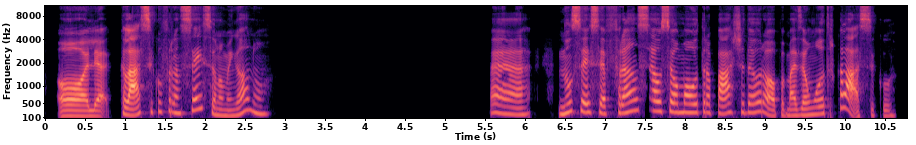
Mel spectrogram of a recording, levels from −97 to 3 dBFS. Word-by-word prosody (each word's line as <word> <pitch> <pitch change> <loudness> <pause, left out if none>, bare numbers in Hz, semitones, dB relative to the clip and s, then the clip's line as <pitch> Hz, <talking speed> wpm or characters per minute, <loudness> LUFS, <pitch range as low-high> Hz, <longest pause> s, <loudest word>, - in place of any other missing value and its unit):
Olha, 155 -1 +3
clássico 200 +9 +5
francês 295 +6 -2
se - - -3
eu - - -4
não 170 - -5
me 160 -1 -8
engano? 215 - -6 2.8
É, 205 -5 -1 0.3
não 225 +7 -3
sei 260 -2 +3
se 250 -1 +2
é 215 - 0
França 275 +8 0
ou 285 - +1
se 285 0 +3
é - - +2
uma 250 0 +1
outra 245 0 -2
parte 240 +2 -1
da 250 0 -6
Europa, 225 - -2
mas 165 +1 -3
é 175 - 0
um 185 +2 -6
outro 210 +2 -6
clássico. 165 - -1
230 Hz, 150 wpm, -23 LUFS, 180-260 Hz, 2.8 s, clássico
